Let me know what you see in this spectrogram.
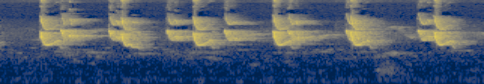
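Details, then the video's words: Squirrel giving sharp, high chirps, each a quick double note sliding down, repeated about every half second in an uneven series over a quiet background. "Squirrel Making Sound"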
